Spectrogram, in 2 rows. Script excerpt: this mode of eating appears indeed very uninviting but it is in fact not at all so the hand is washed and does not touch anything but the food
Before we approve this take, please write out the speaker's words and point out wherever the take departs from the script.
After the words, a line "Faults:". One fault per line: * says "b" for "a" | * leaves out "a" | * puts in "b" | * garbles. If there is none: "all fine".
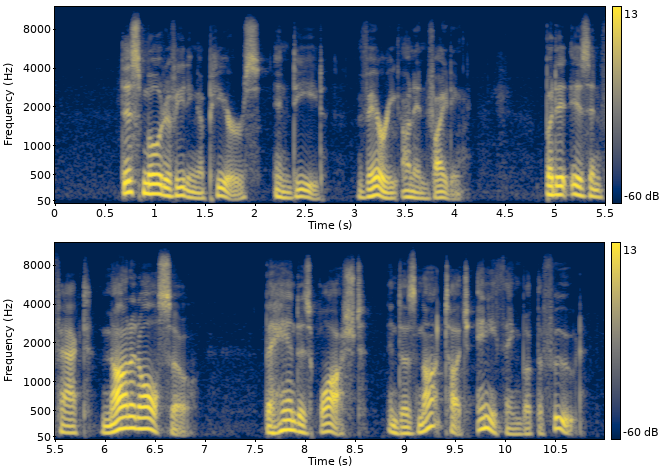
this mode of eating appears indeed very uninviting but it is in fact not at all so the hand is washed and does not touch anything but the food
Faults:
all fine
